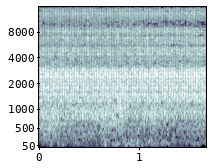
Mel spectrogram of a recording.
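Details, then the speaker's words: Six-and-a-half-ton digger (DX63) diesel finally started after a no-start; ticks over at a steady, even idle with no misses or knocks. Normal idle. "got it going am I glad to hear that engine going"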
